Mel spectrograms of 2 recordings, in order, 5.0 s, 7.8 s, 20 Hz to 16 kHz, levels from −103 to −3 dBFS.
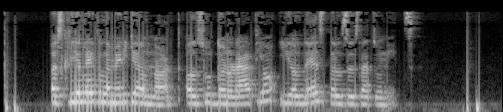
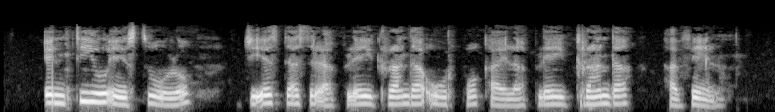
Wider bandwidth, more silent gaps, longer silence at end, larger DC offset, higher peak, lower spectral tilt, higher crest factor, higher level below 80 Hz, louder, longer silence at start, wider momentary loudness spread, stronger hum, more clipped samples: first, 12 kHz vs 7.6 kHz; neither; second, 0.2 s vs 0.55 s; neither; second, -6 dBFS vs -2 dBFS; about the same, -4.5 dB/octave vs -4.5 dB/octave; about the same, 18 dB vs 16 dB; first, -46 dBFS vs -60 dBFS; second, -25 LUFS vs -17 LUFS; second, 0.05 s vs 0.45 s; about the same, 14 LU vs 12 LU; neither; neither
